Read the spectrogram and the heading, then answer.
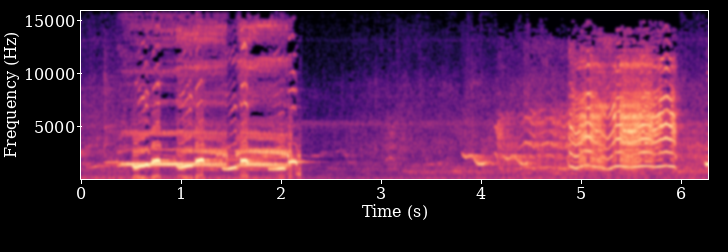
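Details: Male laughingthrush song in cold weather with female calls used to stir up wild-caught birds: dense layered whistles and chatter, a quiet gap, then rising whistles into a rich wavering warble.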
